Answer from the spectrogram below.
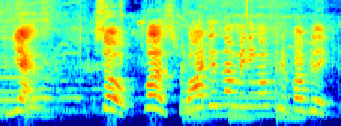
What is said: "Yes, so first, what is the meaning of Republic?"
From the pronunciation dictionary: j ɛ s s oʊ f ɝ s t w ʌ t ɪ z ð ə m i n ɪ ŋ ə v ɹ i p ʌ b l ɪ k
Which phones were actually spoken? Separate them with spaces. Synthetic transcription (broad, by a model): j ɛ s s oʊ f ɝ s t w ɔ t ɪ z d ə m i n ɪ ŋ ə f ɹ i p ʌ b l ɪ k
